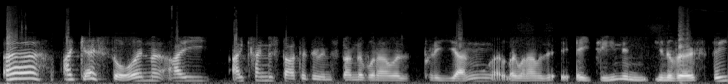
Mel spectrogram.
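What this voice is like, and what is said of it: Welsh accent. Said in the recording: “your accent, you are Welsh”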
